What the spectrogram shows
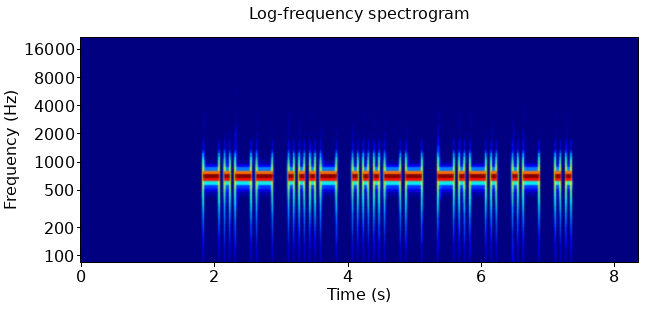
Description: Morse code, heard as a keyed tone, about 15 wpm, 700 Hz. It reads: YV3CAI
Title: DXCC-100 Call Signs - 6 Characters - Repeated 3x - 15wpm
